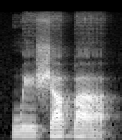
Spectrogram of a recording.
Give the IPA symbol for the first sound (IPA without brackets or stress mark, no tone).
w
